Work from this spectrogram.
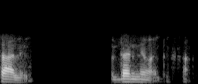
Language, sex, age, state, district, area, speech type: Marathi, male, 45-60, Maharashtra, Thane, rural, conversation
